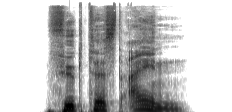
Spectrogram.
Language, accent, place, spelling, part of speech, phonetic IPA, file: German, Germany, Berlin, fügtest ein, verb, [ˌfyːktəst ˈaɪ̯n], De-fügtest ein.ogg
- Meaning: inflection of einfügen: 1. second-person singular preterite 2. second-person singular subjunctive II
